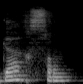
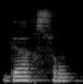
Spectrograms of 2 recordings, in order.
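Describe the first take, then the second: No difference in how they are said.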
